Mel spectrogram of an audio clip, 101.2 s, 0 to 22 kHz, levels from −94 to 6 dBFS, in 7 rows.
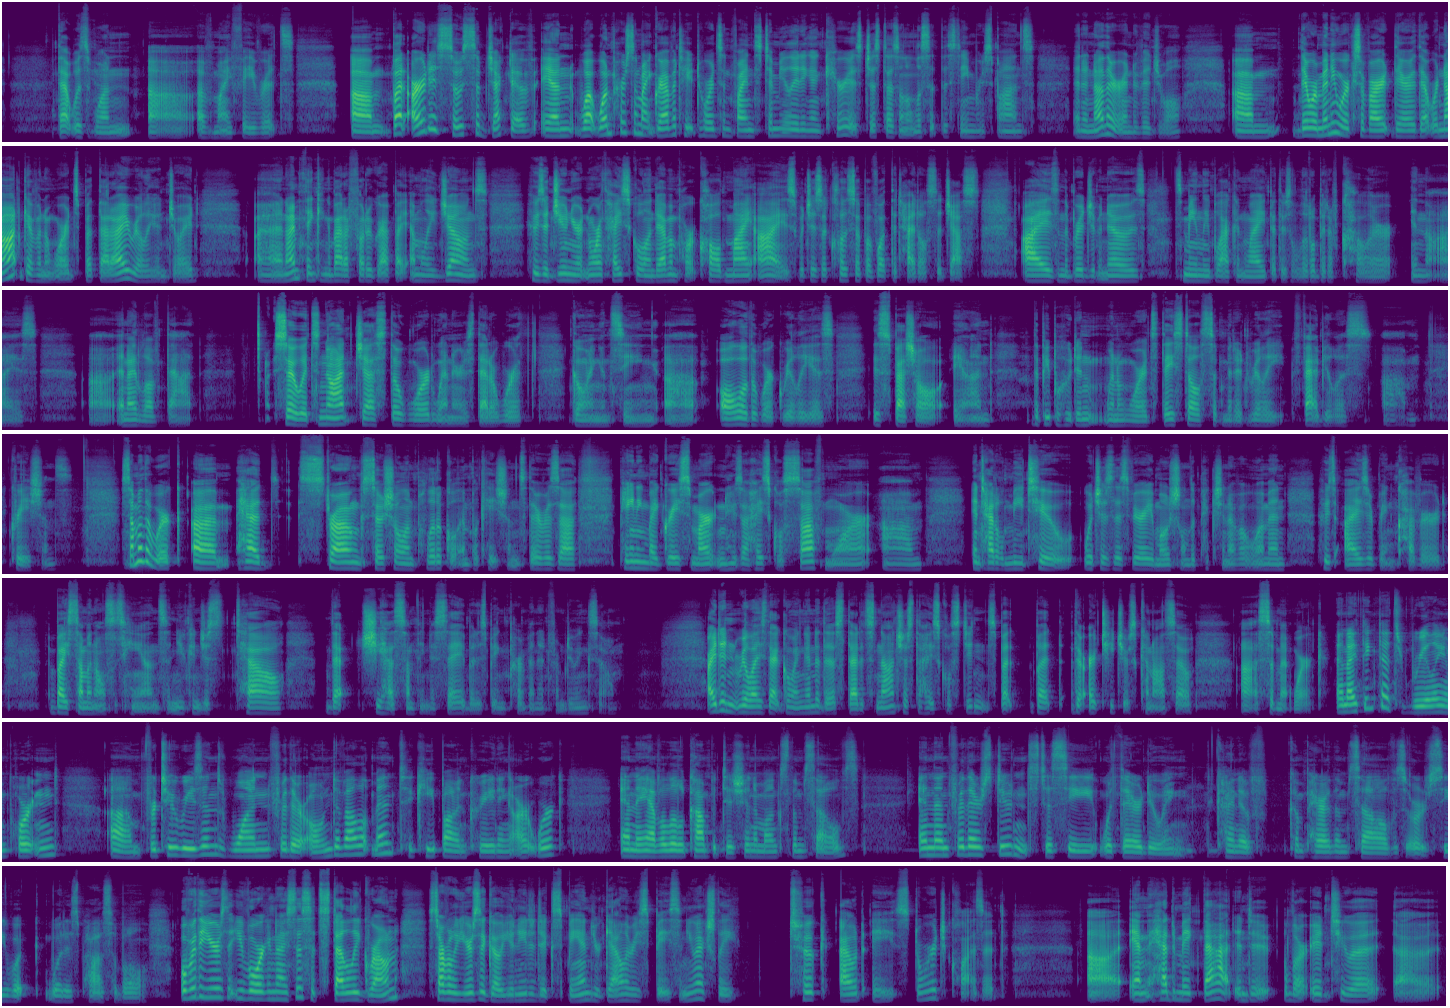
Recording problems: thin; very; fading below 400 Hz

